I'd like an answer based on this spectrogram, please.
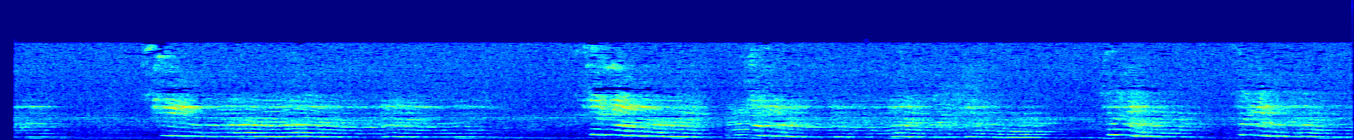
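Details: Gimmy, a Cocker Spaniel, barks in drawn-out, yelping cries that slide downward in pitch. About six come in two clusters, with a quiet gap between them and no other clear sounds.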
